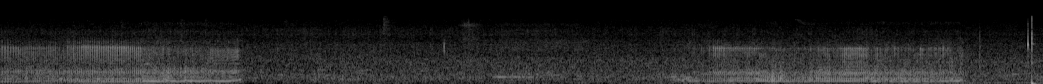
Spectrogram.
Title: Funny Bulldog sleeping Snoring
